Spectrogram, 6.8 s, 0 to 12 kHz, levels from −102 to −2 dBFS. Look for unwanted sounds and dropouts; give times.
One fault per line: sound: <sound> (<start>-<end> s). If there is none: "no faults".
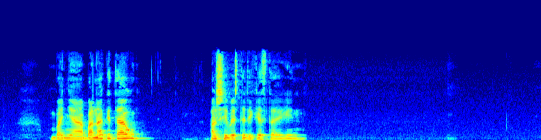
no faults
